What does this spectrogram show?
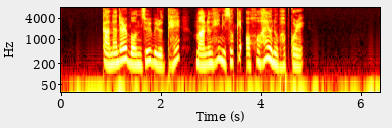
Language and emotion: Assamese, fearful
